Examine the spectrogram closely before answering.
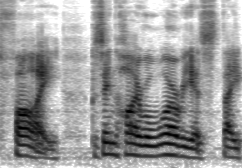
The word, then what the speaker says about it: Fi: us so quite bitter on that one um fee makes you think of fee from i think it's in skyward sword it's pronounced phi because in hyrule warriors they pronoun the narration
